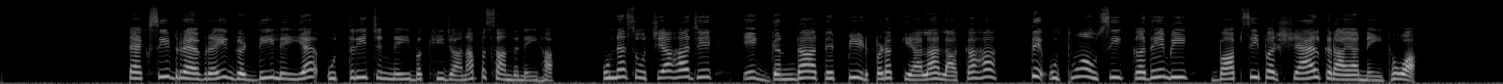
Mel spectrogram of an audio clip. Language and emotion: Dogri, disgusted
